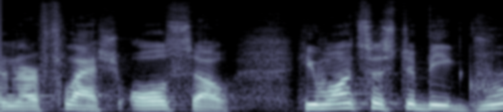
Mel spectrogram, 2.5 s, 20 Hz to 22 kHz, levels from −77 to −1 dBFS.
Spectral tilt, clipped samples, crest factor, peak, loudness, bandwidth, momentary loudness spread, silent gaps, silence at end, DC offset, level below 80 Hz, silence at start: -6 dB/octave; under 0.1%; 16 dB; -2 dBFS; -18 LUFS; 18.5 kHz; 4 LU; none; 0 s; under 0.1%; -66 dBFS; 0 s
